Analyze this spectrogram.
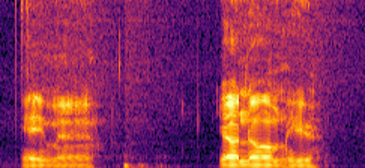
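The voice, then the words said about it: Deep smooth late-night radio voice. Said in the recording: “he got the late night radio voice on”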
